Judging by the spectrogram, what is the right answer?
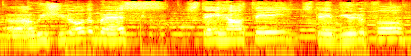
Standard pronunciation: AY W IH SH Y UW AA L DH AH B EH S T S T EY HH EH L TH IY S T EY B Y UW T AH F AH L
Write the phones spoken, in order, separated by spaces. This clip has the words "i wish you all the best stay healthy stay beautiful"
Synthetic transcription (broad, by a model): AY W IH SH Y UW AA L DH AH B EH S T S T EY HH EH L TH IY S T EY B Y UW T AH F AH L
